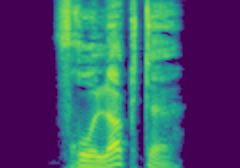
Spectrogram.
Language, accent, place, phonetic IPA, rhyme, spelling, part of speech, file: German, Germany, Berlin, [fʁoːˈlɔktə], -ɔktə, frohlockte, verb, De-frohlockte.ogg
- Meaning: inflection of frohlocken: 1. first/third-person singular preterite 2. first/third-person singular subjunctive II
